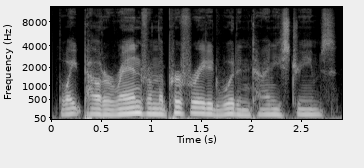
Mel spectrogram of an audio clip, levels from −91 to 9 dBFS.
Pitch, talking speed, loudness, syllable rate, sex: 115 Hz, 225 wpm, -17 LUFS, 6.3 syllables/s, male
